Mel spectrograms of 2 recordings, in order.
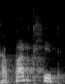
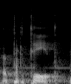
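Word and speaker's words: apartheid: Слово имеет э, происхождение с языка африканца. Да, поэтому правильнее а, называть да, эту политику и произносить как апартхейд. Но а, в русском языке закрепилась транслитерация с английского языка апартеид. Хотя и то, и другое, в принципе, допустимо.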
